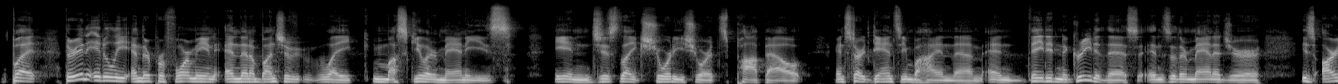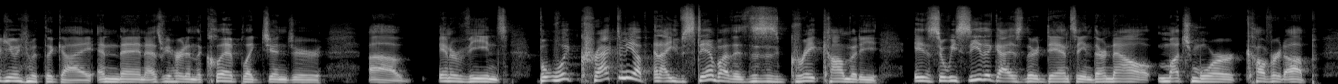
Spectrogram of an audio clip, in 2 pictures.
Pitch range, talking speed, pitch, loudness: 110-140 Hz, 185 wpm, 125 Hz, -20 LUFS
